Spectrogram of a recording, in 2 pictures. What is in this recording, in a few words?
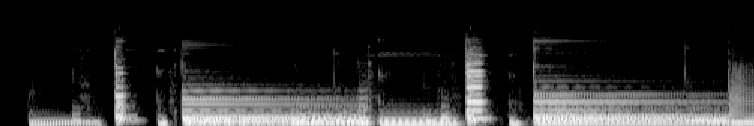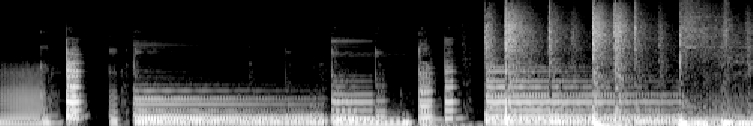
Pop Jazz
